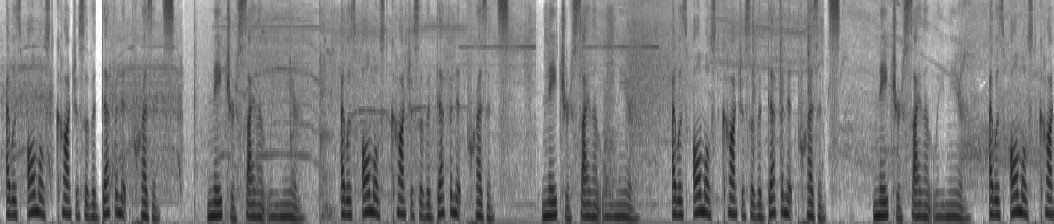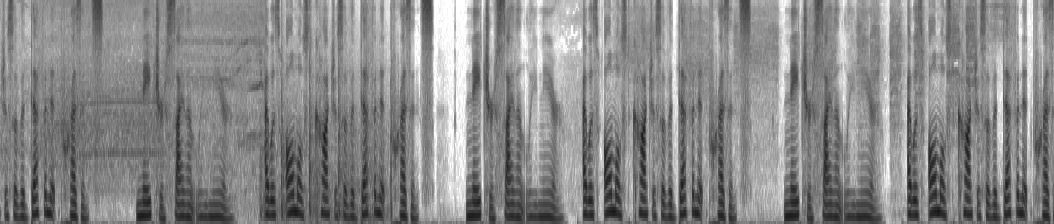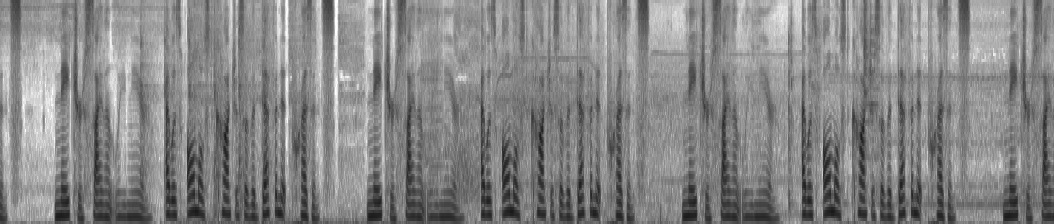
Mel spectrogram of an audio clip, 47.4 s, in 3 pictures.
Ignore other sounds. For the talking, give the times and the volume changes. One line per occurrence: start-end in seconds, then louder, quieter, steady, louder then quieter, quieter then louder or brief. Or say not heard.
0.1-47.4 steady.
